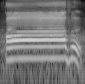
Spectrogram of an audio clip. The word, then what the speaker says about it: قاف: کلکلی آواز کے ساتھ۔ قاف، قاف، قاف، اس کو کلکلی آواز کے ساتھ پڑھنا ہے۔ آپ نے تھوڑی سی محنت کرنی ہے، اس پہ زور لگا کے اس کو پڑھنا ہے تاکہ اس کی جو آواز ہے، تلفظ ہے، وہ صحیح نکل آئے۔ قاف، قاف، اس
